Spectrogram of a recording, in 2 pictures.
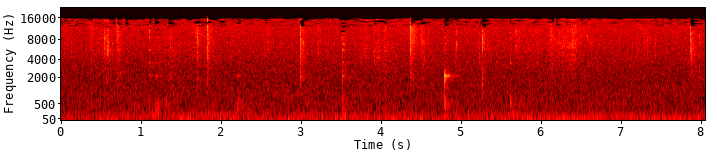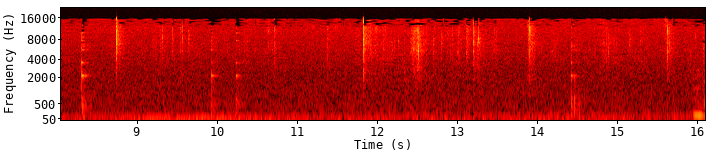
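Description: Ripe autumn olive berries being pulled off their twigs by hand and dropping into a glass bowl, making irregular light clicks every second or two over the soft handling noise of leafy stems.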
